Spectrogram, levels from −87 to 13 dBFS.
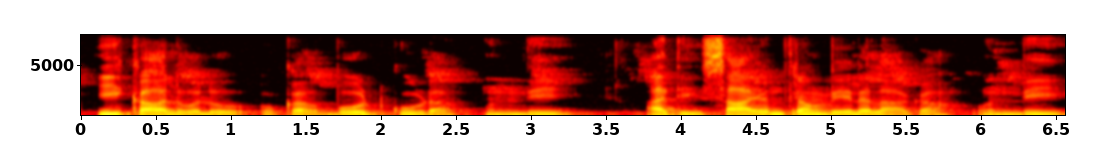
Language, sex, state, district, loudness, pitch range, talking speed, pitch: Telugu, male, Andhra Pradesh, Guntur, -20 LUFS, 105-115 Hz, 100 wpm, 110 Hz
